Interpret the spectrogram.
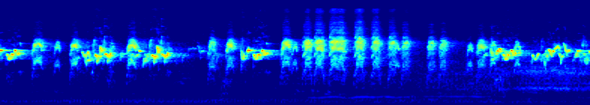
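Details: Sooty-headed bulbul singing loudly and clearly, meant to spur silent bulbuls into song: rapid jumbled chirps and squawky bubbling phrases in quick bursts, a faint low hum partway through.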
